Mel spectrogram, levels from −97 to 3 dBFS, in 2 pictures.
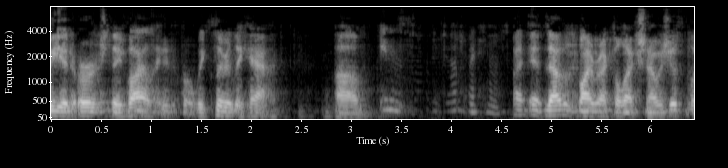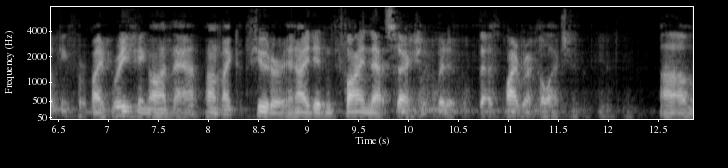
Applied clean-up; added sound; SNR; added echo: neural mask model DeepFilterNet 3.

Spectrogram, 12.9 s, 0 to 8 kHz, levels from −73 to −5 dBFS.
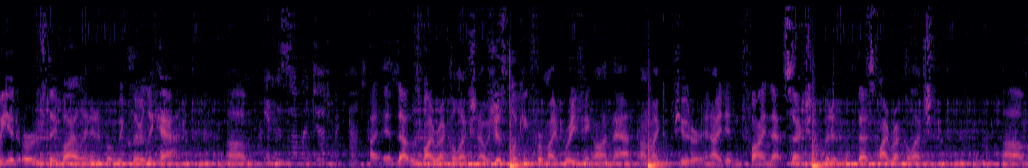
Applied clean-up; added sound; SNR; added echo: none; Snare drum + Sink (filling or washing); -4 dB; none.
